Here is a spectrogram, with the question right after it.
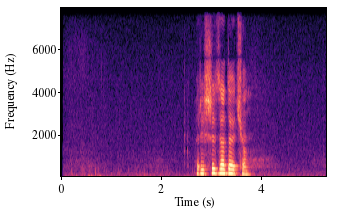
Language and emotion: Russian, neutral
